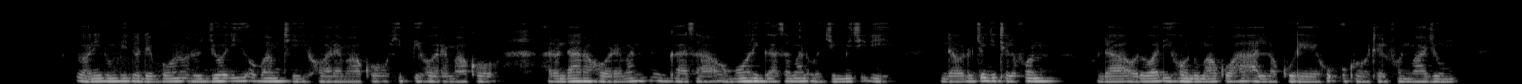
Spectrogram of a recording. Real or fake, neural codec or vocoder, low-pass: real; none; 7.2 kHz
